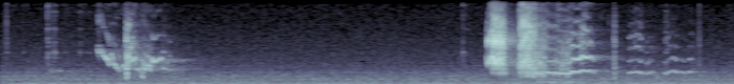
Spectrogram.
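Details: Three budgerigars playing and showing affection together; two quick bursts of sharp, scratchy chirping, the second louder with several rapid notes followed by fainter twittering, against a quiet background.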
